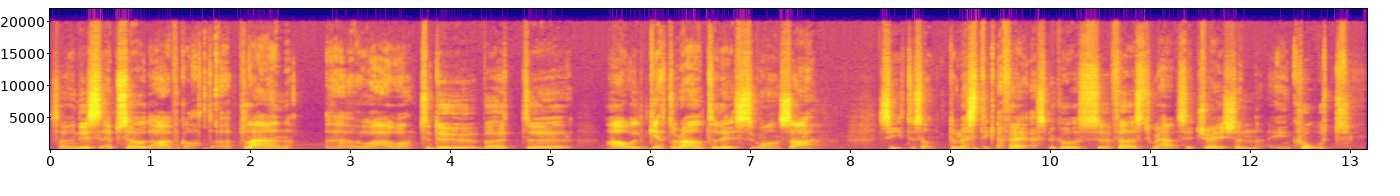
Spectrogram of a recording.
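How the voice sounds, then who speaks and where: A man's voice: medium pitch, animated, measured pace. A man giving casual, storytelling commentary on a game he plays, hesitant and thinking aloud as he goes. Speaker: let's play host and storyteller.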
